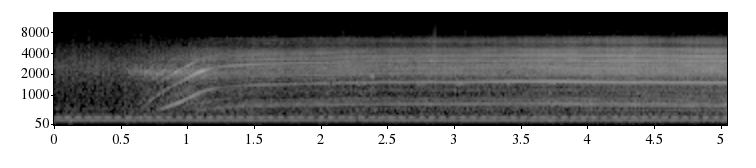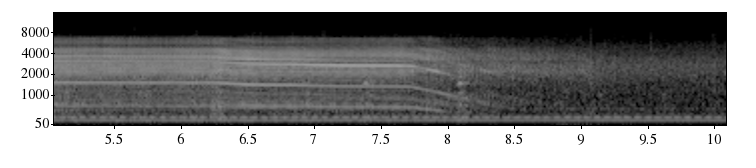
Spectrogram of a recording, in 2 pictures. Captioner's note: soft hum; door mechanism whines; soft hum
